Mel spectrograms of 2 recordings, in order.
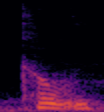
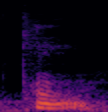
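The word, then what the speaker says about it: Koehn: called cane manufacturing and it's not spelled like cane it's spelled like k-o-e-h-n which i would almost say cone but it's cane and i thought they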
